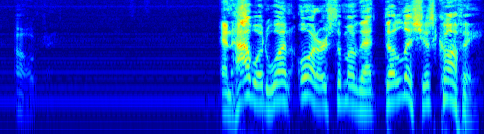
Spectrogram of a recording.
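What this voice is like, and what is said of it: Smooth deep radio announcer voice. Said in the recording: “Some people were born with a radio voice”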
